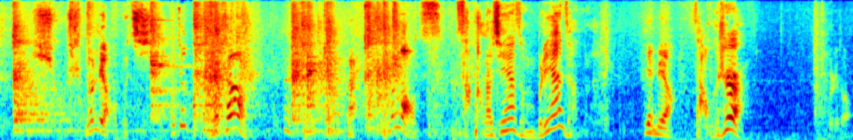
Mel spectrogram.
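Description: Young men talk loudly with animation close by.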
